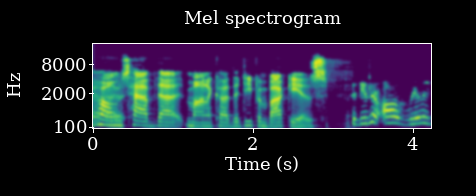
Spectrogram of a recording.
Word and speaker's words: Dieffenbachia: The next one, another one that I may butcher the name of, Dieffenbachia.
